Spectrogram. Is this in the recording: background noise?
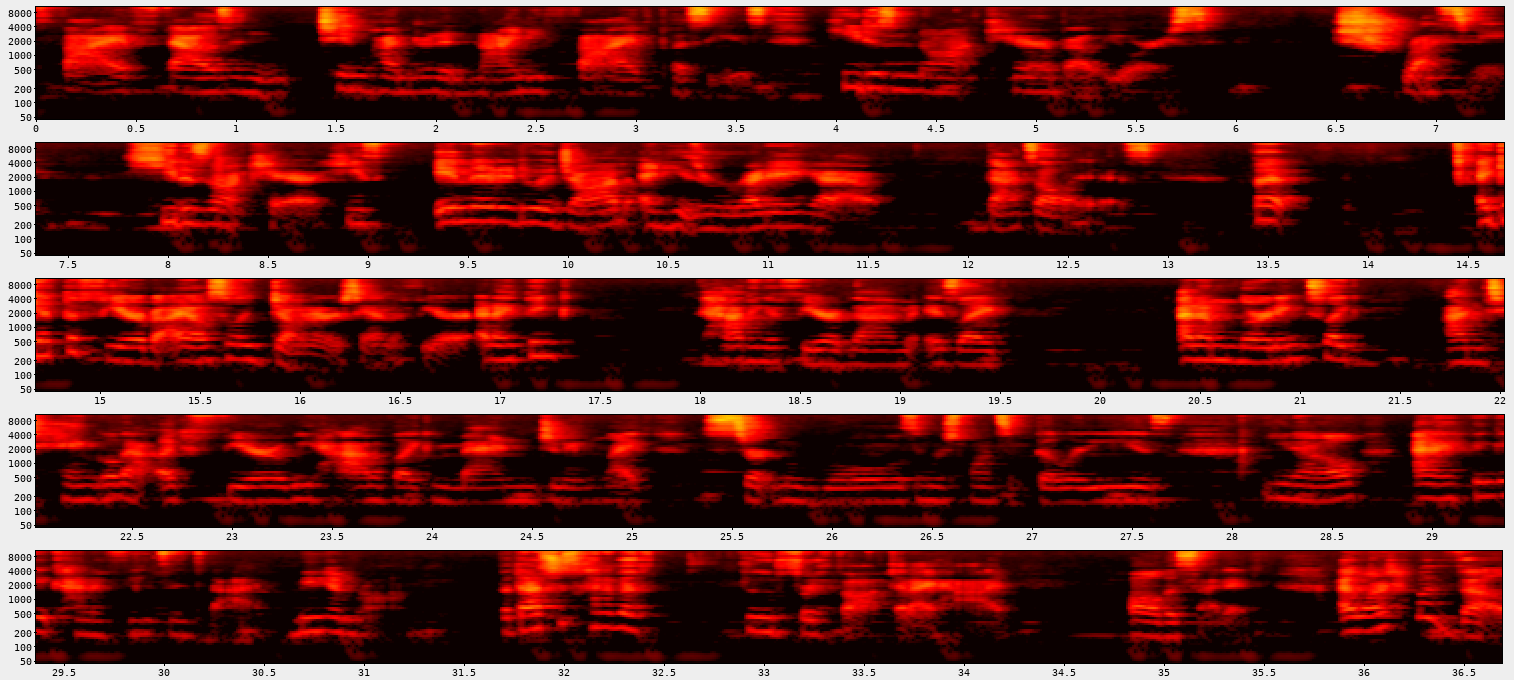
yes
